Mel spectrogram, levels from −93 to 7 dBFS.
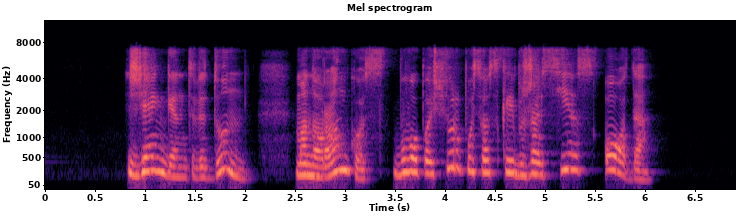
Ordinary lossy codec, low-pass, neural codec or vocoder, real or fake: Opus, 64 kbps; 7.2 kHz; none; real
